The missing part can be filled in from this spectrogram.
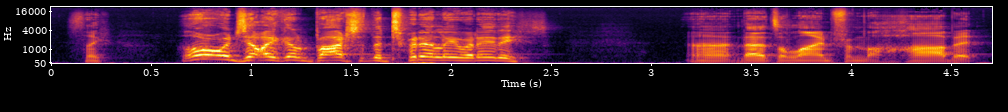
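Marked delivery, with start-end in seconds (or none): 0.6-2.5 put-on loud, high-pitched, belted Scottish accent. Doing the voices from Muppet Treasure Island, picturing Billy Connolly as a Scotsman. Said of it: "just kind of like a Scotsman".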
